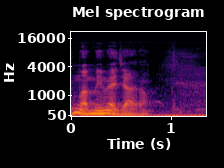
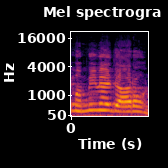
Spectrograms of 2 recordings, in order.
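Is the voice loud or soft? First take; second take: soft; loud. First: It is said softly and calmly. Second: It is said loudly and excitedly. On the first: The speaker calls it right. "थोड़ा करीब चले जाइए और कहिए" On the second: The speaker calls it wrong. "Excitement show करूं"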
